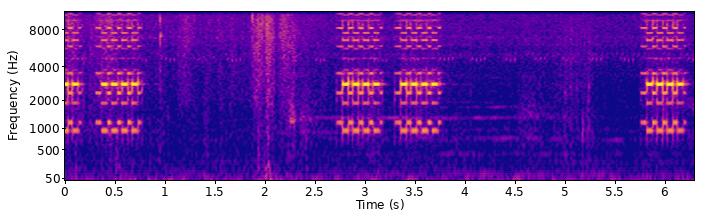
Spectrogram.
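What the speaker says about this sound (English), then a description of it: "Why is the phone ringing?" A telephone rings in bursts of repeated electronic trills inside the horror game Fears to Fathom, four ring groups spaced across the stretch over a low ambient hum, with a faint thud or step in between.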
